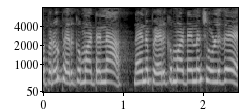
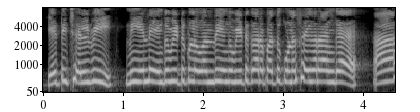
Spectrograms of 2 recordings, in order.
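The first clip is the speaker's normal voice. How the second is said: ordinary talk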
